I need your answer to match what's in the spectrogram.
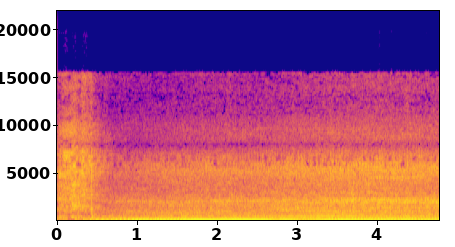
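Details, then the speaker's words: Scooter: steady even putter with a smooth low exhaust note and no ticking or leak puffing. "Alrighty guys, the exhaust stud has been fixed, and now my scooter is much quieter."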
